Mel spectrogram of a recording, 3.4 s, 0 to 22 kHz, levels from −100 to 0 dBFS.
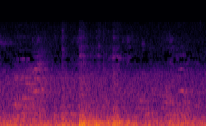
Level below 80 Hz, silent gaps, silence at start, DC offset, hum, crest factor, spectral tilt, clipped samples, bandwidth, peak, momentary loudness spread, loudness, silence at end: -42 dBFS; none; 0 s; under 0.1%; none; 22 dB; -8.5 dB/octave; under 0.1%; 8.6 kHz; -18 dBFS; 10 LU; -43 LUFS; 0 s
